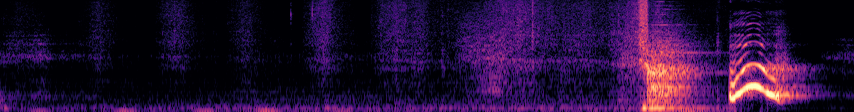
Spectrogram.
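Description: Metal apple slicer-corer being forced down through a whole apple: faint cracking as the blades work into the flesh, then a loud thunk about three seconds in as it breaks through onto the plastic cutting board. A short vocal cry follows near the end.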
